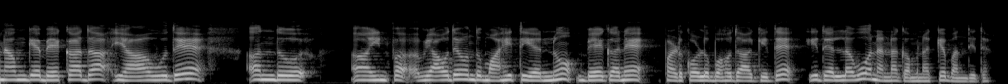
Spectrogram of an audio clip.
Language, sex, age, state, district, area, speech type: Kannada, female, 18-30, Karnataka, Chikkaballapur, rural, spontaneous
